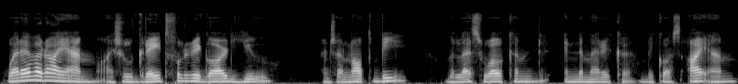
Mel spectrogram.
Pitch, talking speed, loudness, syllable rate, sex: 130 Hz, 165 wpm, -19 LUFS, 5.2 syllables/s, male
